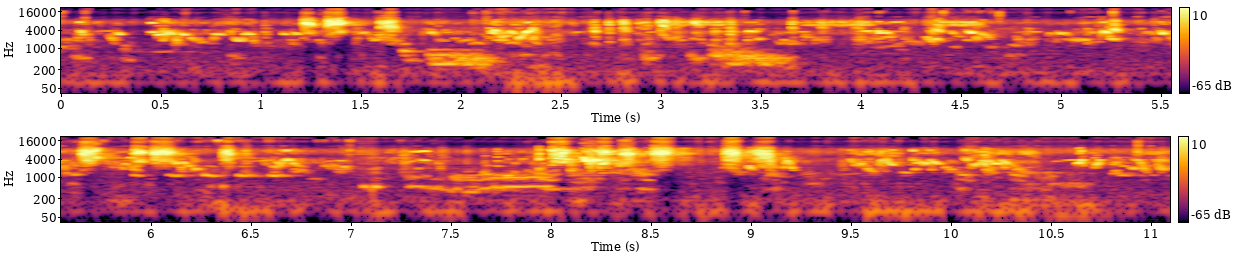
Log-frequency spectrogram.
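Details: Budgerigars kept as pets keep up a lively, continuous warbling of high clicks, squeaks and rasping chirps, with a few lower, throaty notes early on.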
